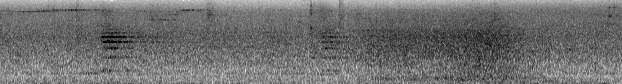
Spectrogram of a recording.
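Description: City street ambience: a steady wash of traffic noise that swells for a few seconds from about eight seconds in, with a couple of brief high-pitched sounds around two and six seconds in.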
